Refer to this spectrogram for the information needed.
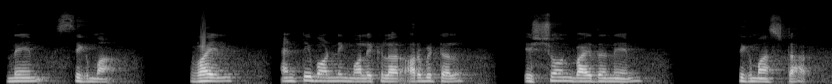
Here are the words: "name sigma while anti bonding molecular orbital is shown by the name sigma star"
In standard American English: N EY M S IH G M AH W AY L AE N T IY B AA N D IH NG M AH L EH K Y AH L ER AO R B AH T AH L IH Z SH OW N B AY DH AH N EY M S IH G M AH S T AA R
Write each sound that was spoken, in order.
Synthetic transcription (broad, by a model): N EY M S IH G M AH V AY L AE N T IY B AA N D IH NG M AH L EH K Y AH L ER AO R B AH T AH L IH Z SH OW N B AY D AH N EY M S IH G M AH S T AA R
